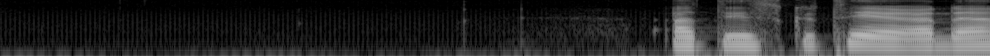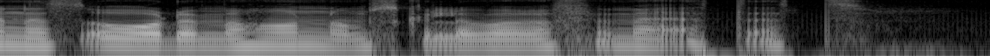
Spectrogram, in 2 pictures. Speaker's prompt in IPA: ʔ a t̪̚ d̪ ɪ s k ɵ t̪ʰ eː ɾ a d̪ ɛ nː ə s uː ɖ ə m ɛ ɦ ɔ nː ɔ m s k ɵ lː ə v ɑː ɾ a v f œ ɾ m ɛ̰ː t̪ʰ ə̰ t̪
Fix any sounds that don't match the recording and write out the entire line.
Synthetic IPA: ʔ a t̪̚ d̪ ɪ s k ɵ t̪ʰ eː ɾ a d̪ ɛ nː ə s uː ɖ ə m ɛ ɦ ɔ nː ɔ m s k ɵ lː ə v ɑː ɾ a f œ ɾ m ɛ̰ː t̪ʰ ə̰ t̪

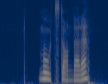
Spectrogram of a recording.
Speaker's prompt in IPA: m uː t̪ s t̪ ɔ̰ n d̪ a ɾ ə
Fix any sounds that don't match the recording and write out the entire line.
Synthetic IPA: m uː t̪ s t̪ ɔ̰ n d̪ a ɾ ə

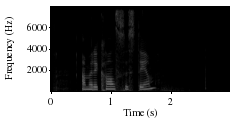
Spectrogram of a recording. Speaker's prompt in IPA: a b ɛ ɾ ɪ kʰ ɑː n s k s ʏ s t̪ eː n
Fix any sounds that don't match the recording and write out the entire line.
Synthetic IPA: a m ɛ ɾ ɪ kʰ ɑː n s k s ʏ s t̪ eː m

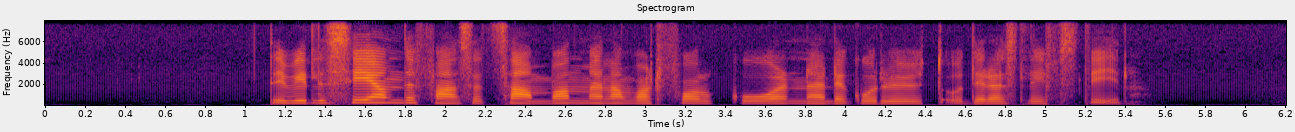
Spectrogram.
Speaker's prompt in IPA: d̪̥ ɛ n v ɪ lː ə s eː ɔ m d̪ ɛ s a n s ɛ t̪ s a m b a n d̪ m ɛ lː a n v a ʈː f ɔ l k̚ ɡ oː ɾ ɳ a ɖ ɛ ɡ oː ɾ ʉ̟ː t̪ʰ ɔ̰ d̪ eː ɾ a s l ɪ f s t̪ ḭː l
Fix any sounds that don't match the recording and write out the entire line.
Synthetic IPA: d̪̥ ɛ v ɪ lː ə s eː ɔ m d̪ ɛ f a n s ɛ t̪ s a m b a n d̪ m ɛ lː a n v a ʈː f ɔ l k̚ ɡ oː ɾ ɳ æ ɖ ɛ ɡ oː ɾ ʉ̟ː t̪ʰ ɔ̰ d̪ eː ɾ a s l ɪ f s t̪ ḭː l

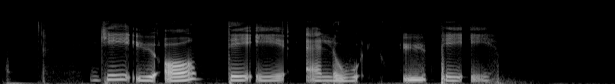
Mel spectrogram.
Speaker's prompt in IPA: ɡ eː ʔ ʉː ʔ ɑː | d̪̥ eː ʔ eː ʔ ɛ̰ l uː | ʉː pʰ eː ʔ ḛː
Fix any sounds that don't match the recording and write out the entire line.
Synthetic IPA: ɡ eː ʔ ʉː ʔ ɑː | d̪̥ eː ʔ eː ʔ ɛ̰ l uː | ʉː pʰ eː ʔ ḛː

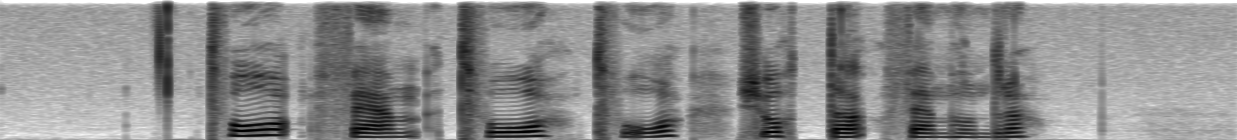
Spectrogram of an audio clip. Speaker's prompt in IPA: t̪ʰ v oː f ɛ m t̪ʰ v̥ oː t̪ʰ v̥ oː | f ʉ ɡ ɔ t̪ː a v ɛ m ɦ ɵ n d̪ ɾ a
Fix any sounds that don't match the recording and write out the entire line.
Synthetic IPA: t̪ʰ v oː f ɛ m t̪ʰ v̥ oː t̪ʰ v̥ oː | ɕ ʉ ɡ ɔ t̪ː a f ɛ m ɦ ɵ n d̪ ɾ a

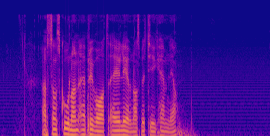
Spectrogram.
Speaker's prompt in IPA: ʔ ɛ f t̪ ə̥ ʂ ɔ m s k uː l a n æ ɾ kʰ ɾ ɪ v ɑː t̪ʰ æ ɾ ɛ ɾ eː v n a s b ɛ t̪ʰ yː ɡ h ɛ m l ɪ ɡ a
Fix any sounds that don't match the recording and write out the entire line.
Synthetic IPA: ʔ ɛ f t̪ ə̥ ʂ ɔ m s k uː l a n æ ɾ pʰ ɾ ɪ v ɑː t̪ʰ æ ɾ ɛ l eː v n a s b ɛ t̪ʰ yː ɡ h ɛ m l ɪ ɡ a

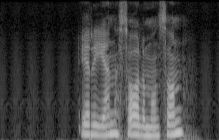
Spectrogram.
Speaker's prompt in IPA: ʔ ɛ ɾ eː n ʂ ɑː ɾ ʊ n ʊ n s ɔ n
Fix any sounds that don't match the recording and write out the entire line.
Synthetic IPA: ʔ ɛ ɾ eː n s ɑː l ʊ m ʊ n s ɔ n

